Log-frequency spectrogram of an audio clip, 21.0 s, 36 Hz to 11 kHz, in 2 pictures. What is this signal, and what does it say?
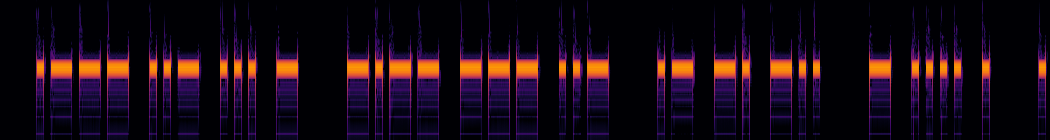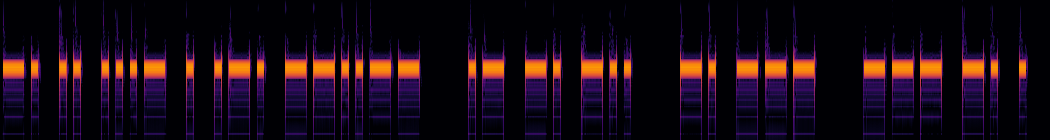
Morse code, heard as a keyed tone, about 17 wpm, 700 Hz. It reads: JUST YOU AND THE RIVER, AND NO ONE
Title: Sentences from Top 1000 Words - Review Part 1 - 17wpm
